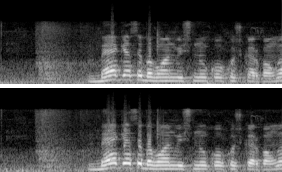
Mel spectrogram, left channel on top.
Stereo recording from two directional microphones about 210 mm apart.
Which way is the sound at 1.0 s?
5° right (ahead or behind).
